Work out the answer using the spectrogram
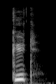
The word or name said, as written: gyde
